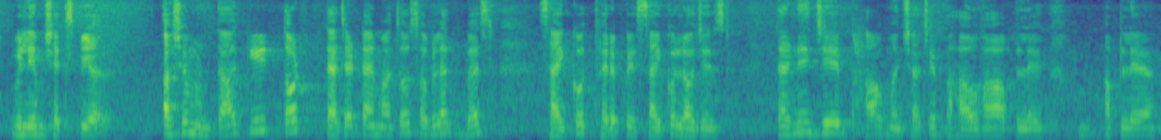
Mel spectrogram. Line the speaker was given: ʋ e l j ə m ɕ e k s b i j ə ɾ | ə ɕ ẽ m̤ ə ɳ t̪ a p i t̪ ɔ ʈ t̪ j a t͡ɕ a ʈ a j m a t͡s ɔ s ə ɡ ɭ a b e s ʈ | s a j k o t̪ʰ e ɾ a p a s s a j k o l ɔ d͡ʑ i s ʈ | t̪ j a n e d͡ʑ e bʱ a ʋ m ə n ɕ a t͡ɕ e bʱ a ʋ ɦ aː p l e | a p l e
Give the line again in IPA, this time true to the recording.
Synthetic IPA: ʋ i l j ə m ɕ e k s p i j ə ɾ | ə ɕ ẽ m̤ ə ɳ t̪ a k i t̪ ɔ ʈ t̪ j a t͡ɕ a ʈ a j m a t͡s ɔ s ə ɡ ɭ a b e s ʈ | s a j k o t̪ʰ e ɾ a p i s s a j k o l ɔ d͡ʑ i s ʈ | t̪ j a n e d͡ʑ e bʱ a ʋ m ə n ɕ a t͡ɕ e bʱ a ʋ ɦ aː p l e | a p l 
